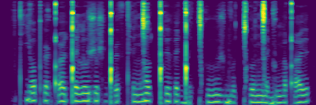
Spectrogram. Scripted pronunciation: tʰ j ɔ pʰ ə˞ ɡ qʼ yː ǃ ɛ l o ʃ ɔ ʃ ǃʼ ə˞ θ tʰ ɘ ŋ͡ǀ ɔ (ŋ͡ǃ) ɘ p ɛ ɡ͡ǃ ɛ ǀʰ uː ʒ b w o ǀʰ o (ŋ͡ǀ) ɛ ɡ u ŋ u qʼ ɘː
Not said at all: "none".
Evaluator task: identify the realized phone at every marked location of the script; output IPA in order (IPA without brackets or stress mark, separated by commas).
ǃʰ, ŋ͡ǀ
